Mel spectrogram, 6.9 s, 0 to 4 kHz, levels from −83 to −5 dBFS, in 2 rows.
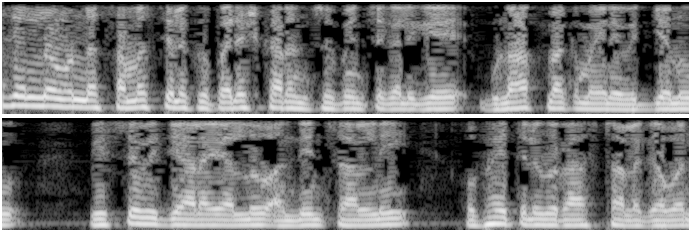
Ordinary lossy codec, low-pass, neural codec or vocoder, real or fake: none; 3.6 kHz; none; real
